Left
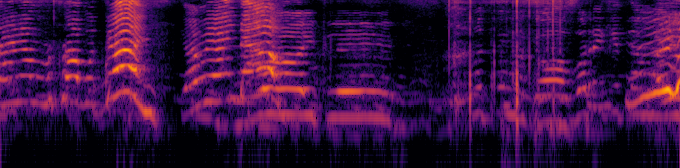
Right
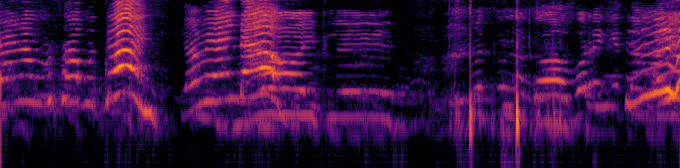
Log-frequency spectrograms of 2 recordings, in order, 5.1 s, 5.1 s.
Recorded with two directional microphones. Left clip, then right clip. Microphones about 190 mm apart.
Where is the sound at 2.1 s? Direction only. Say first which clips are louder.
Left 4 dB; 65° right (ahead or behind).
